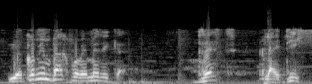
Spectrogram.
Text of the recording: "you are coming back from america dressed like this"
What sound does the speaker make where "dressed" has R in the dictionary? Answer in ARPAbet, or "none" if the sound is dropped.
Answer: R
